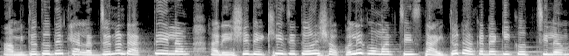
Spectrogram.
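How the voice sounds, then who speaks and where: A woman voicing a bossy, playful older girl in a doll cartoon, calling loudly to wake her friends. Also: very high voice, fast. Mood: explaining. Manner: loud, scolding calls.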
